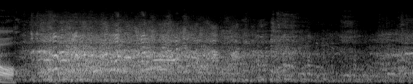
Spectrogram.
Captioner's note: audience laughing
